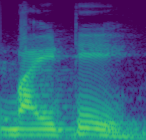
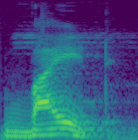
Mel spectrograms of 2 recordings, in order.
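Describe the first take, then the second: First: The word ends with an extra 'ee' vowel. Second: The word ends on the 't' consonant. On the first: The speaker calls it wrong. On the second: The speaker calls it right.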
